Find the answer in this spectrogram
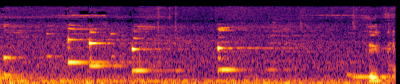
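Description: A wind chime tinkling: a scattered handful of short, clear notes at different pitches, over a steady low hum.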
